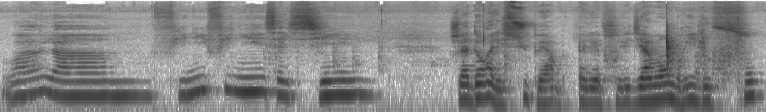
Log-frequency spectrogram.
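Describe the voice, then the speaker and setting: A woman's voice: mid-range voice, fairly even intonation, unhurried, dark tone. A woman vlogger chatting casually to camera as she unboxes a diamond painting kit, with many fillers and restarts. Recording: echoey room, clear background noise.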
